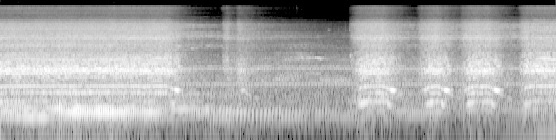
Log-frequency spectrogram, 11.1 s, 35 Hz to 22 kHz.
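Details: Homemade blower built from a used dynamo motor, powered by a 12 A transformer turned to maximum: an even high-pitched whir with a steady airy rush, cycled on and off; formerly very noisy, now smooth and quiet with strong airflow.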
